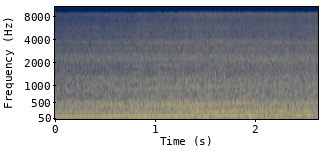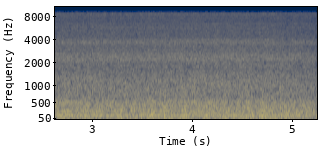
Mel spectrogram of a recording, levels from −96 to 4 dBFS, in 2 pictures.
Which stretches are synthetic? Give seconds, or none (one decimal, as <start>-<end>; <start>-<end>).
none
